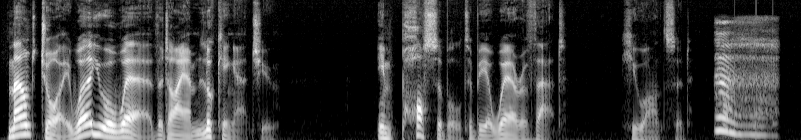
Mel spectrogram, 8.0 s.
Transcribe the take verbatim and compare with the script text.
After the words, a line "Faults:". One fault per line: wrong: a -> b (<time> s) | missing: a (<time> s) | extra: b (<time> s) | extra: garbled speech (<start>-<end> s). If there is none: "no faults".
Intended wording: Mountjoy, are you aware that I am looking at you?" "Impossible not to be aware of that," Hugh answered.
Mountjoy, were you aware that I am looking at you?" "Impossible to be aware of that," Hugh answered.
Faults:
wrong: are -> were (0.7 s)
missing: not (4.6 s)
